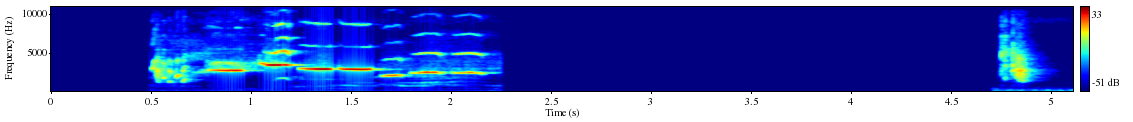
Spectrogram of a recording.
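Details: Male mangrove whistler song, played as a lure: a scratchy start followed by a string of clear, fluting whistles stepping up and down, then silence and a short burst of rough noise at the end.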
